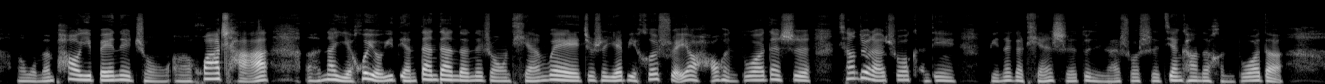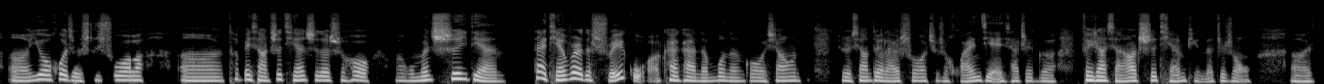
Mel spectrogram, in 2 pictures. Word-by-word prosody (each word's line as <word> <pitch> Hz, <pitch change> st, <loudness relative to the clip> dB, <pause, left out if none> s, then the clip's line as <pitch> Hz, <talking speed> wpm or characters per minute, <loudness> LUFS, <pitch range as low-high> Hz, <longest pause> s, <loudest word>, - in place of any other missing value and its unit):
呃， 155 Hz, -2 st, -7 dB
我 150 Hz, -2 st, -5 dB
们 160 Hz, +4 st, -3 dB
泡 230 Hz, +3 st, +2 dB
一 205 Hz, -, +5 dB
杯 195 Hz, -1 st, +4 dB
那 205 Hz, -1 st, +2 dB
种， 145 Hz, -6 st, -7 dB
呃， 145 Hz, -1 st, -6 dB
花 260 Hz, -, +5 dB
茶， 155 Hz, -, +3 dB, 0.4 s
呃， 165 Hz, +1 st, -5 dB
那 220 Hz, +3 st, +3 dB
也 165 Hz, -7 st, +3 dB
会 270 Hz, -, +4 dB
有 175 Hz, -7 st, +5 dB
一 195 Hz, -, +2 dB
点 175 Hz, -4 st, 0 dB
淡 215 Hz, 0 st, +4 dB
淡 215 Hz, -3 st, +5 dB
的 185 Hz, -2 st, +3 dB
那 190 Hz, +1 st, -1 dB
种 165 Hz, -3 st, -3 dB
甜 165 Hz, +4 st, -3 dB
味， 195 Hz, -5 st, +5 dB
就 190 Hz, +4 st, -4 dB
是 185 Hz, -1 st, -2 dB
也 180 Hz, +2 st, +3 dB
比 185 Hz, -2 st, -1 dB
喝 235 Hz, +7 st, -1 dB
水 205 Hz, -5 st, -1 dB
要 200 Hz, +1 st, +2 dB
好 190 Hz, 0 st, -4 dB
很 185 Hz, -7 st, -4 dB
多， 200 Hz, +4 st, +1 dB
但 220 Hz, +1 st, 0 dB
是 190 Hz, -3 st, 0 dB, 0.3 s
相 270 Hz, +1 st, -3 dB
对 290 Hz, 0 st, +3 dB
来 185 Hz, -3 st, +2 dB
说 205 Hz, +2 st, -3 dB
肯 160 Hz, -5 st, -14 dB
定 170 Hz, -2 st, -4 dB, 0.3 s
比 155 Hz, -2 st, -7 dB
那 185 Hz, +3 st, -3 dB
个 175 Hz, -1 st, -1 dB
甜 155 Hz, +1 st, -4 dB
食 155 Hz, -2 st, -5 dB
对 180 Hz, +3 st, -4 dB
你 155 Hz, -4 st, -5 dB
来 130 Hz, +2 st, -7 dB
说 165 Hz, +2 st, -7 dB
是 160 Hz, 0 st, -7 dB
健 185 Hz, +4 st, +1 dB
康 180 Hz, -1 st, -1 dB
得 170 Hz, -, -1 dB
很 135 Hz, -4 st, -11 dB
多 180 Hz, +6 st, 0 dB
的。 160 Hz, -5 st, 0 dB, 0.5 s
呃， 165 Hz, 0 st, -1 dB
又 220 Hz, +2 st, +3 dB
或 230 Hz, -1 st, +2 dB
者 175 Hz, -3 st, -1 dB
是 195 Hz, +5 st, -8 dB
说， 195 Hz, 0 st, +1 dB, 0.3 s
呃， 175 Hz, -2 st, 0 dB
特 245 Hz, -, -7 dB
别 225 Hz, +1 st, +2 dB
想 185 Hz, -4 st, +1 dB
吃 230 Hz, -, +1 dB
甜 200 Hz, -2 st, 0 dB
食 195 Hz, -, -2 dB
的 190 Hz, -1 st, +2 dB
时 185 Hz, +2 st, -1 dB
候， 180 Hz, -2 st, 0 dB, 0.2 s
呃， 175 Hz, -, -6 dB
我 165 Hz, -, -3 dB
们 190 Hz, +5 st, +2 dB
吃 260 Hz, +5 st, +4 dB
一 250 Hz, -, 0 dB
点 145 Hz, -10 st, +1 dB, 0.3 s
带 295 Hz, -2 st, +4 dB
甜 205 Hz, -1 st, +3 dB
味 275 Hz, -, +6 dB
儿 -, -, +7 dB
的 205 Hz, -, +1 dB
水 185 Hz, -, +2 dB
果， -, -, -4 dB
看 205 Hz, -3 st, +2 dB
看 175 Hz, -3 st, +2 dB
能 155 Hz, +1 st, -3 dB
不 185 Hz, -, 0 dB
能 160 Hz, -1 st, -3 dB
够 160 Hz, 0 st, -4 dB
相 175 Hz, +4 st, -2 dB, 0.4 s
就 180 Hz, -, -4 dB
是 -, -, -1 dB
相 175 Hz, +2 st, -1 dB
对 175 Hz, -1 st, +1 dB
来 150 Hz, -1 st, -1 dB
说 165 Hz, +1 st, -3 dB
就 165 Hz, -, -10 dB
是 155 Hz, -, -6 dB
缓 145 Hz, +4 st, -2 dB
解 165 Hz, -5 st, -1 dB
一 -, -, -2 dB
下 155 Hz, 0 st, -5 dB
这 165 Hz, +1 st, -5 dB
个 145 Hz, -1 st, -6 dB, 0.2 s
非 200 Hz, -2 st, +4 dB
常 185 Hz, -1 st, +5 dB
想 150 Hz, -3 st, -2 dB
要 165 Hz, +2 st, +3 dB
吃 185 Hz, +4 st, 0 dB
甜 150 Hz, -1 st, -4 dB
品 150 Hz, -6 st, -10 dB
的 135 Hz, +3 st, -7 dB
这 160 Hz, +2 st, -6 dB
种， 155 Hz, -1 st, -6 dB, 0.4 s
呃， 135 Hz, -3 st, -2 dB
175 Hz, 270 characters per minute, -20 LUFS, 160-200 Hz, 0.5 s, 儿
